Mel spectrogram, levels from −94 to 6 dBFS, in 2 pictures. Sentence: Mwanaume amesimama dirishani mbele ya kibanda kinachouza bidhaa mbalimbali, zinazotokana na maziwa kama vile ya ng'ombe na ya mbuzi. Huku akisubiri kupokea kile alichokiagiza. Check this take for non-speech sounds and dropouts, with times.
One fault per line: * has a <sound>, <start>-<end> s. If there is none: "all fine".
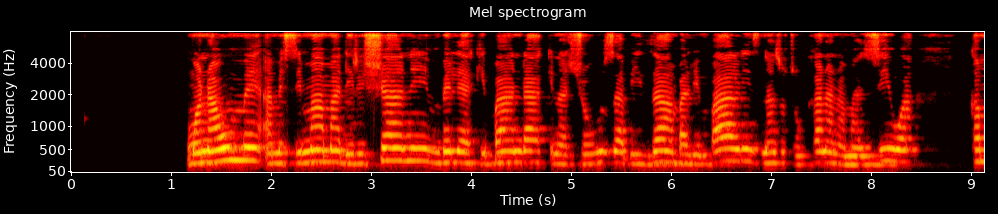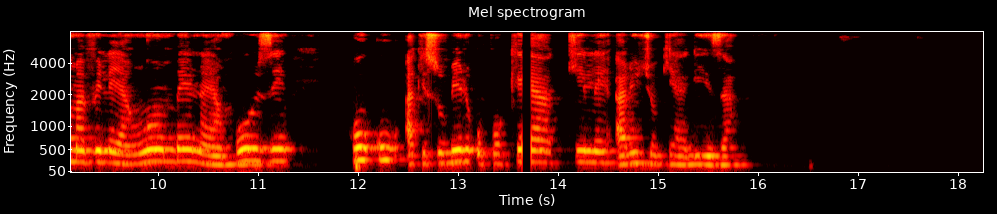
* has a dropout, 13.6-13.7 s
